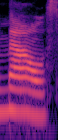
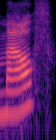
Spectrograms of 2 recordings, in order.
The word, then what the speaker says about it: mouth: No, I'm saying you said I open up my mouse. A mouse is an animal. A mouth with the TH is this.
